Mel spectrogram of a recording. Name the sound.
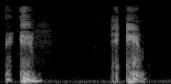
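throat clearing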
